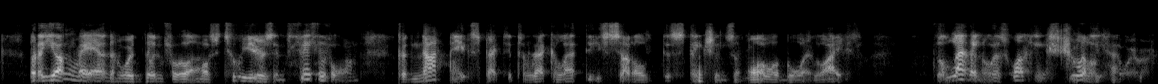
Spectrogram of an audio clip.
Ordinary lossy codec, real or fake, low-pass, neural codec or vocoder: Opus, 32 kbps; fake; 7.2 kHz; codec, 24 kHz, 1.5 kbps, HILCodec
